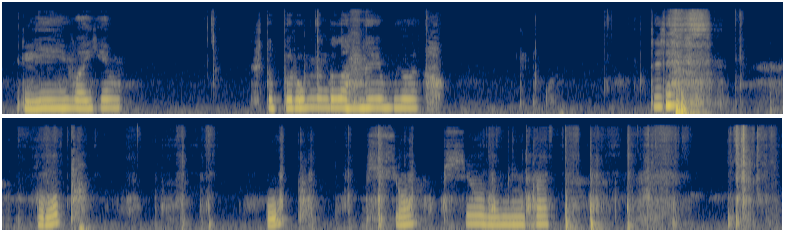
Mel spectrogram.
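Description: A card rustles and scrapes against paper.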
